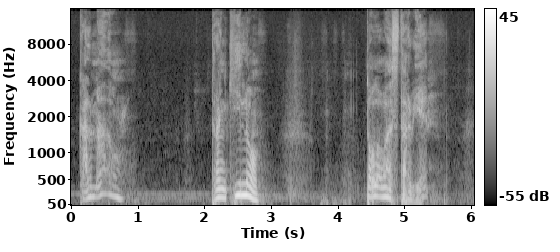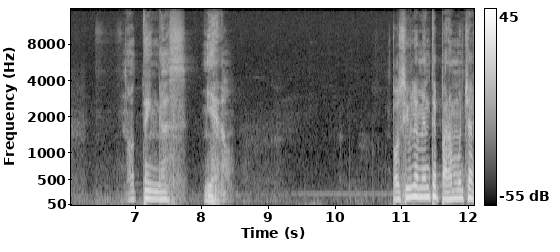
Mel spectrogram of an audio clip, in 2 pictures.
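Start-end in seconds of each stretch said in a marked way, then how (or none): 0.1-0.8 "calmado" very soft, falling gently; calm and tender. Acted. Someone arrives in the storm, calming you softly. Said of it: "con qué autoridad y con qué amor". 2.1-8.5 calm and tender. Acted. Someone reaches you in the storm, tender and hushed. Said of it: "con qué autoridad y con qué amor".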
